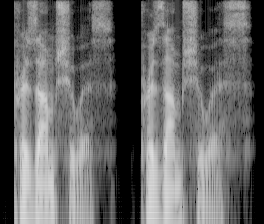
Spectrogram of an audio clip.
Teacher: Next is presumptuous, and presumptuous has 4 syllables, and the stress is on that second syllable, and the S almost sounds a little more like a Z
